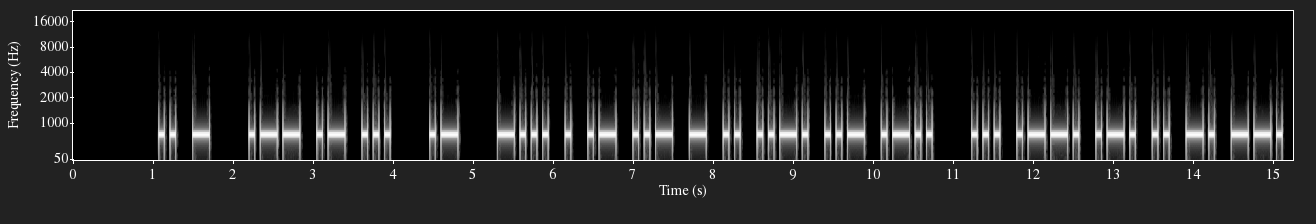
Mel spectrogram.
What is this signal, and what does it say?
Morse code, heard as a keyed tone, about 17 wpm, 700 Hz. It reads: IT WAS A BEAUTIFUL SPRING
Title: Sentences from Top 1200 Words 17wpm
